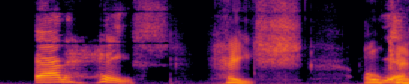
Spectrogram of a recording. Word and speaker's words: Heche: So, how do you pronounce this woman's name? Anne Heche. Heche. Okay. Yeah, Heche.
